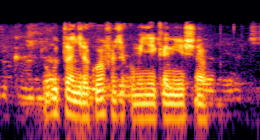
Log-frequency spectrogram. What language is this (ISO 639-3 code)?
kin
